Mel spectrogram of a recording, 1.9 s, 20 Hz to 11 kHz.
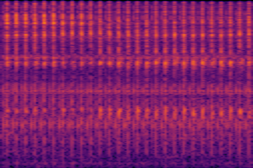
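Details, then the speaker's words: Rapid, regular clicking pulses at about 15 per second from an IBRAMED Thork radial shockwave device (max 200 mJ) firing at 90° on the abdomen, applicator moved slowly in a zigzag, tissue visibly vibrating. "E aí é interessante que você consegue visualizar a propagação da onda você vê que até o tecido vibra né"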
